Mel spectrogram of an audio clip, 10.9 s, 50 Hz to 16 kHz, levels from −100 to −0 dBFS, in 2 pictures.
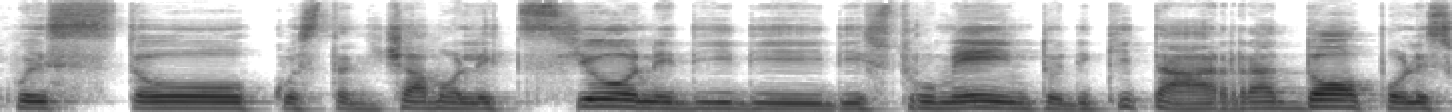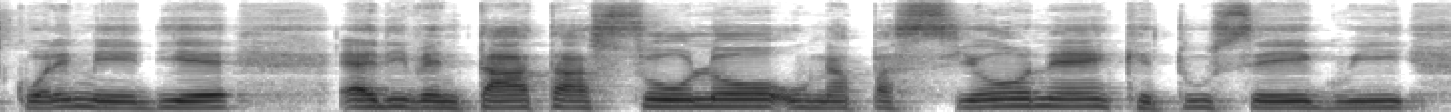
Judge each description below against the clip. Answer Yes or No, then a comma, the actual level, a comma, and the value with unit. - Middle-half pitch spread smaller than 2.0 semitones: No, average, 2.7 semitones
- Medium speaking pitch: Yes, medium, 165 Hz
